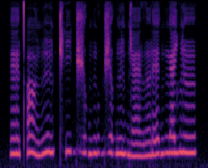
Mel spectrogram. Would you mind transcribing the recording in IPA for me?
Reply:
ɛ̃˨tʼɑ̃˦˨ɡ ŋũ˦ɡcʰi˦ɡʒʊ˧ɡ ŋʊ˦ɡ ʒʌ˦ɡə̃˦ ɟæ̃˨ðə̃˧ ɾɛ˧ɡŋæ˦ʎə̃˦

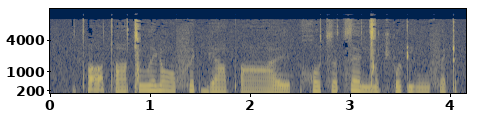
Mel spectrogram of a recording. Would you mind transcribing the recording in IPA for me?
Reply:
tʼɑ̰ tʼɑǀuːɪ̯ɳɔː fɪʈbʲɑː pʼɑːɪ̯ | χut͡sə˞ t͡sɛŋ͡ǀʌ t͡ʃʼuʈjuːfɛʈ

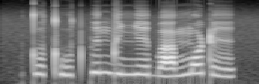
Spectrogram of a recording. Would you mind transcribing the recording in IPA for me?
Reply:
t̪ʊtʼut pɪndɪɲe ba ŋ͡mɔʈɪ

